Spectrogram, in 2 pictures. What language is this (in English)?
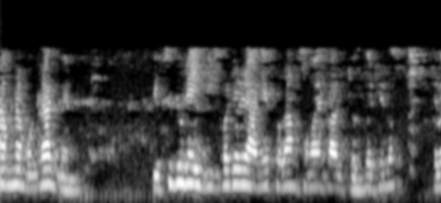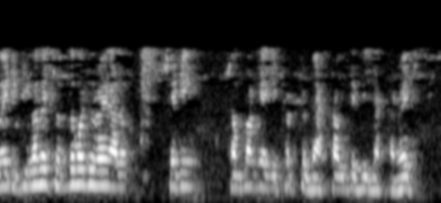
Bangla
